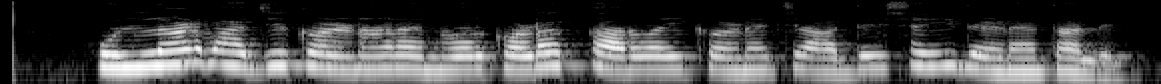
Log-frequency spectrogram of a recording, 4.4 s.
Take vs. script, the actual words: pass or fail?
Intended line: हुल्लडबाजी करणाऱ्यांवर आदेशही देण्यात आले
fail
